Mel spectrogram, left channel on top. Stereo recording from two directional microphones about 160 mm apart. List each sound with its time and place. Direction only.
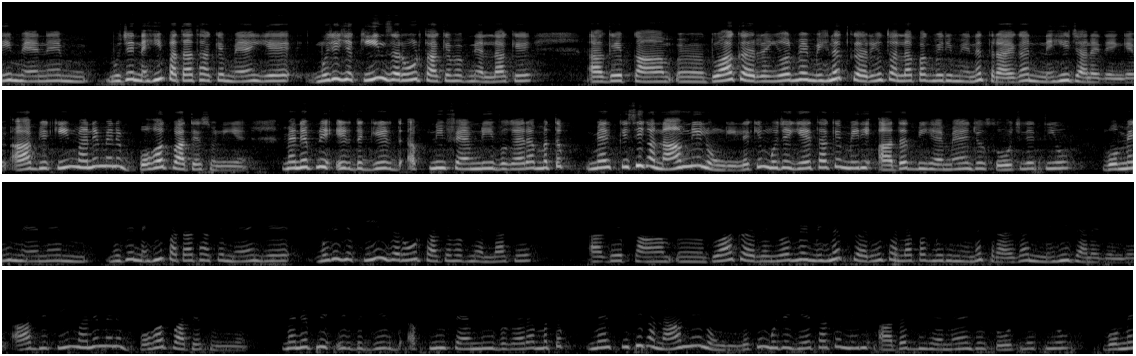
0.0 s a woman's voice: 25° left (ahead or behind)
